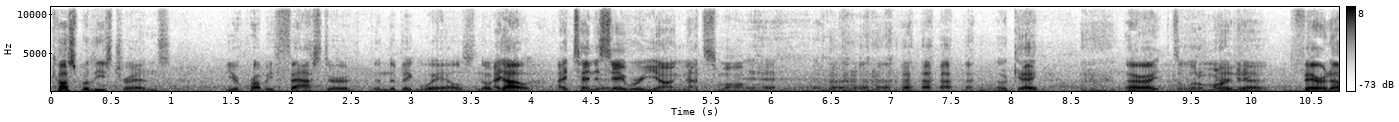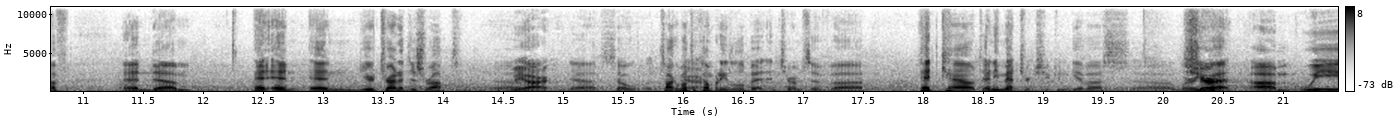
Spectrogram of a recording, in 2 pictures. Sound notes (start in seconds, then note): 5.8 laughing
